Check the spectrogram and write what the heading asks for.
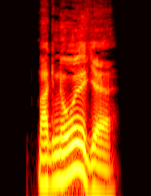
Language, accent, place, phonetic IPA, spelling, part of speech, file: German, Germany, Berlin, [maˈɡnoːli̯ə], Magnolie, noun, De-Magnolie.ogg
- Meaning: magnolia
